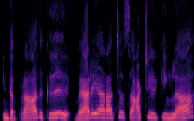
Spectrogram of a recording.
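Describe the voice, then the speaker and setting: A woman's voice: fairly high pitch, steady tone, a little fast, clean tone, no echo, close to an everyday voice. A woman voicing a stern older village headman who runs the council in a commanding way. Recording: dull, dry lo-fi recording.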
